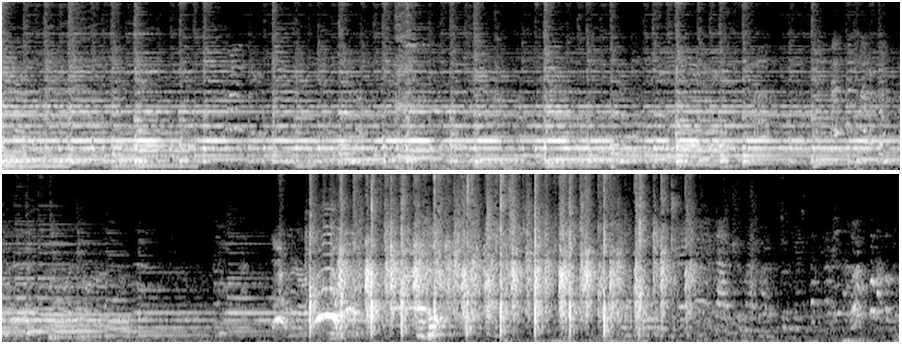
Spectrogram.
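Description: Guitar playing the closing chords of a folk song, ringing and fading out about two-thirds of the way through. Then a small audience breaks into applause, with a shout as it starts.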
